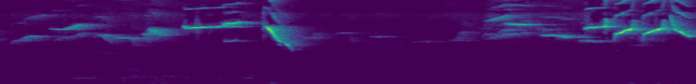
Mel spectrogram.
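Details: White-rumped shama in provoking fighting song, a rising sequence of whistled notes ending in a sharp downslur, a pause, then excited rapid chattering; a low rumbling sound underneath at first.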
